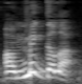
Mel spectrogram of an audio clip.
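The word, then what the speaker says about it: amygdala: that controls your emotions I call it amigdala because I think in Spanish it's amigdala and I thought of it that way but it's amigdala and well is it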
